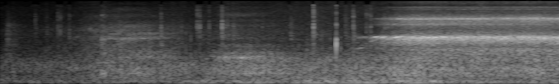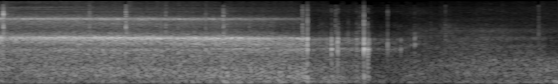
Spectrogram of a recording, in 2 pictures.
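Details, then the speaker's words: Roaring draw with a thin high whistle as a new steel log-burning tent stove burns hard; irregular creaks and ticks from the stainless flue pipe expanding with heat, faint red glow visible, normal. "it starts to roar you can really hear the pipe creaking then I can definitely see a faint red glow there"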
